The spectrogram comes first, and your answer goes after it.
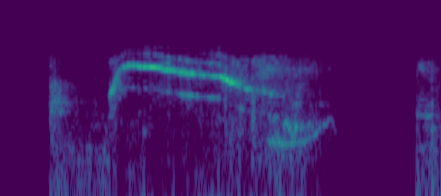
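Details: Pet cat that does not know how to meow and fears dogs gives one drawn-out, strained, whistly yowl that rises sharply, then slides slowly downward over about two seconds, with faint scuffs before and after.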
